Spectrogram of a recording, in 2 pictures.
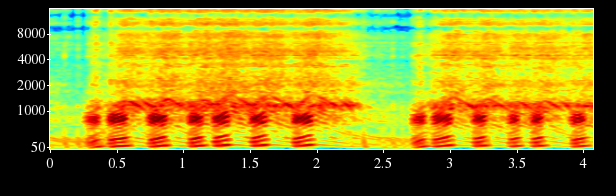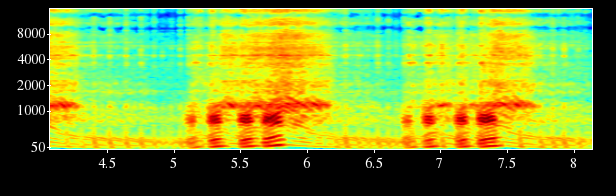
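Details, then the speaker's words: Ryobi RY3716 small two-stroke chainsaw with original air filter and spark plug, revving in repeated bursts, each climbing cleanly and dropping back to smooth idle; crisp, quiet, healthy running. "I'll start it up and let you listen to it. Runs really good. It is quiet. Very nice little saw."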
